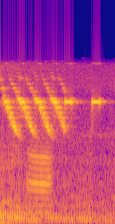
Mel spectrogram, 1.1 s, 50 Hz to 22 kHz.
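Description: A Honda Click 125i motorcycle alarm system chirps loudly in rapid, repeated descending electronic sweeps, then pauses before one more short beep, all close and clear.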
